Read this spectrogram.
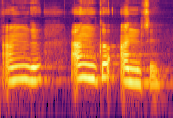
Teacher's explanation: अनुस्वार के उच्चारण में नाक से अधिक सांस निकलती है और मुख से कम, जैसे अंग, अंक, अंश।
